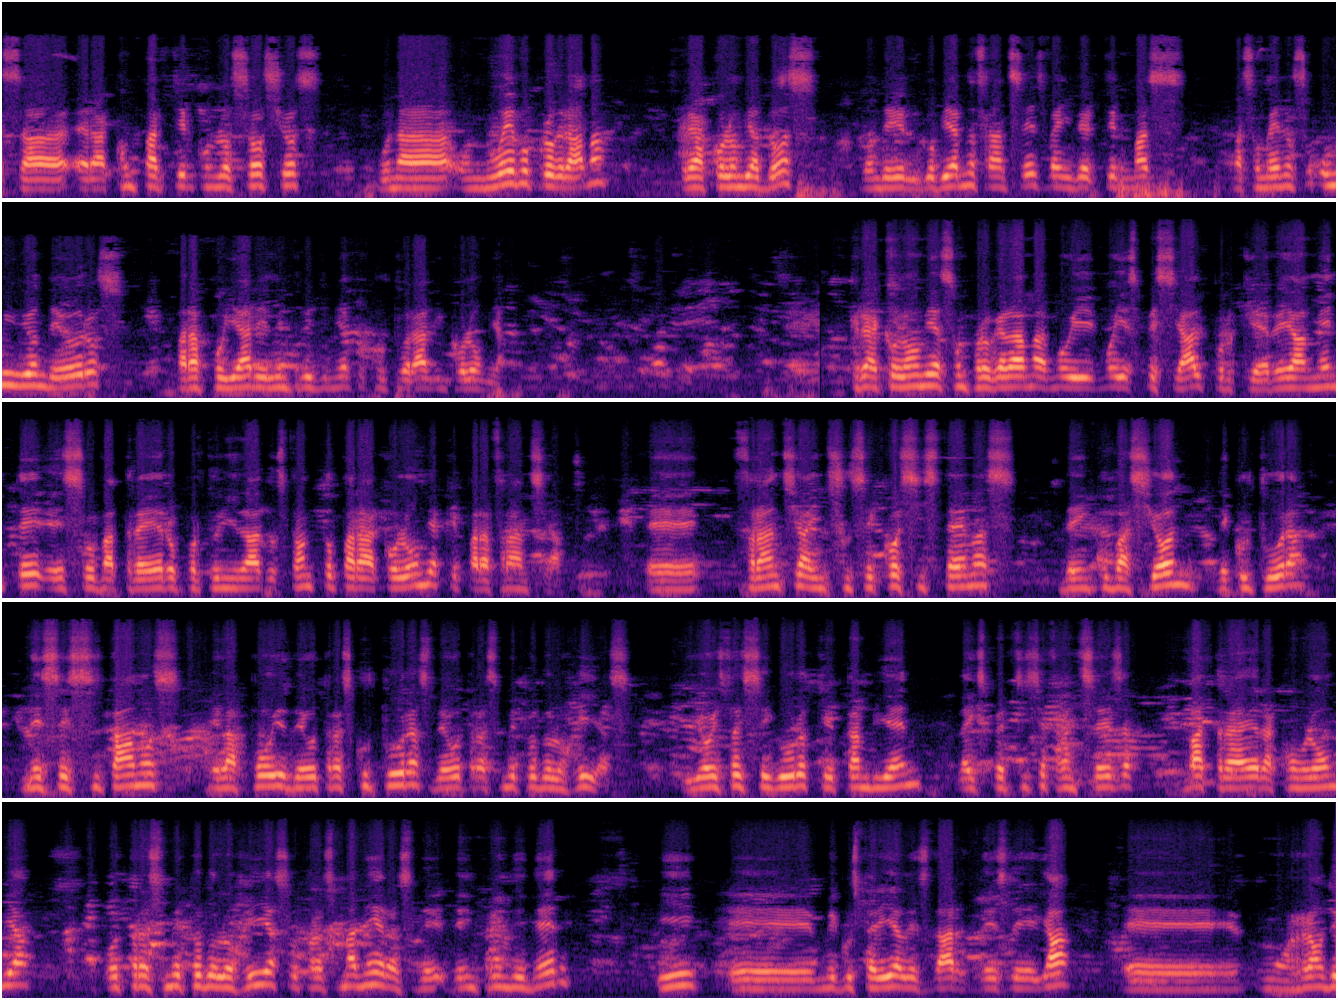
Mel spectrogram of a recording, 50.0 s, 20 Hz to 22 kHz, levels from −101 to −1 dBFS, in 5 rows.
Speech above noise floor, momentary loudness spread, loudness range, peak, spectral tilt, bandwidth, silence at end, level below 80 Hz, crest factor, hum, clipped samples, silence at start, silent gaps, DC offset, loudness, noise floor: 33 dB; 15 LU; 5 LU; -6 dBFS; -5 dB/octave; 15.5 kHz; 0 s; -64 dBFS; 22 dB; none; under 0.1%; 0 s; none; under 0.1%; -28 LUFS; -60 dBFS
